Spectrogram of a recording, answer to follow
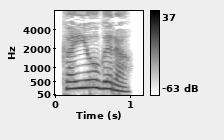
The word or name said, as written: ಕೊಯ್ಗುರಿ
